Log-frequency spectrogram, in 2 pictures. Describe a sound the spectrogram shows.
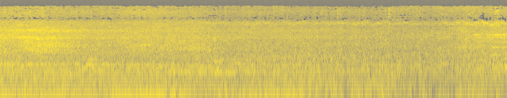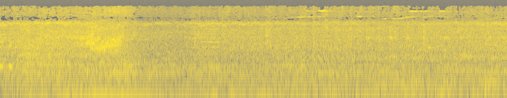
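Road traffic rumbles steadily nearby outdoors.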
